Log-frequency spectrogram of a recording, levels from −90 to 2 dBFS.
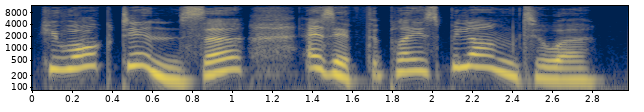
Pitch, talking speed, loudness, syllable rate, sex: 245 Hz, 220 wpm, -18 LUFS, 6.2 syllables/s, female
